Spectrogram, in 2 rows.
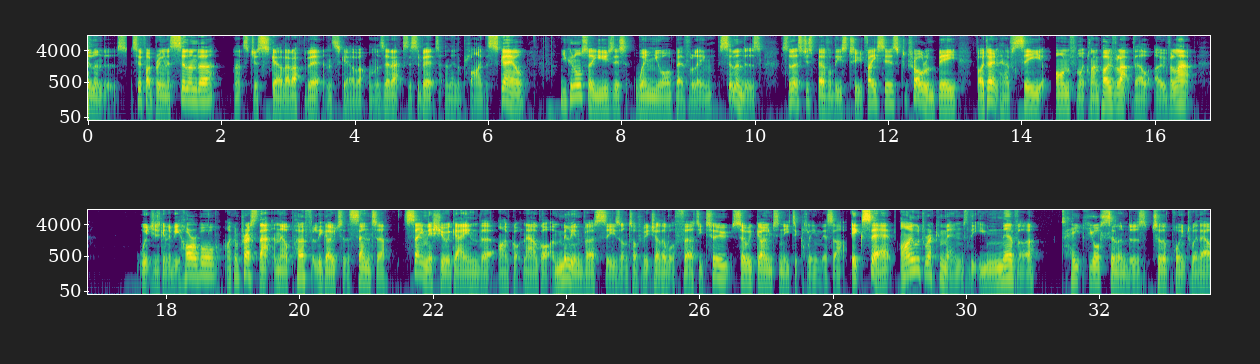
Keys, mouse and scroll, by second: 1.7 s, 2.6 z, 4.4 ctrl+a, 5.7 shift+middle click, 5.9-6.8 scroll up 1, 6.8 t, 7.1 Tab, 8.4 scroll down 1, 9.1 middle click, 9.4 shift+click, 10.0 middle click, 10.1-10.5 scroll up 1, 10.8 shift+middle click, 11.8 ctrl+b, 14.3 c, 18.6 c, 21.5-21.9 scroll up 1, 22.1 shift+middle click, 22.2 scroll up 1, 23.0-23.6 scroll up 1, 24.7 g, 25.3 Escape, 25.6 scroll down 1, 26.6 middle click, 29.1-29.4 scroll up 1, 29.5 middle click, 29.8 shift+middle click, 32.6-33.0 scroll up 1, 33.2 shift+middle click, 33.3-33.6 scroll up 1.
